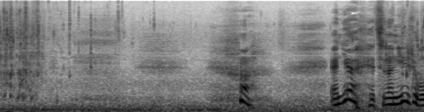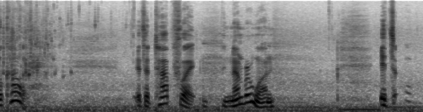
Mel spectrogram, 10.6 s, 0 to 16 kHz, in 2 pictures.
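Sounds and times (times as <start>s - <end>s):
water sloshing and trickling as a golf ball is washed off: 0.0s - 1.6s, 4.5s - 7.2s
speech: 3.0s - 3.3s, 4.1s - 5.9s, 7.0s - 8.8s, 10.0s - 10.5s.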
